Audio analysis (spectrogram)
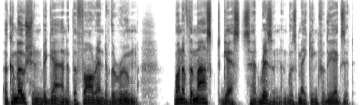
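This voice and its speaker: Male audiobook narrator for a mystery: very deep, expressive intonation, formal and measured. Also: no room sound, clean studio sound. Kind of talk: scripted mystery story narration.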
